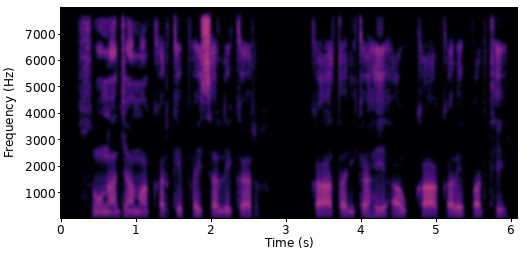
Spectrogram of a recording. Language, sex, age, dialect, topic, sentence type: Chhattisgarhi, male, 25-30, Eastern, banking, question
